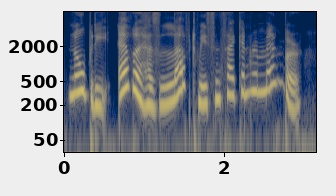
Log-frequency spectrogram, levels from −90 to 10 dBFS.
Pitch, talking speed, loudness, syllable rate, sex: 290 Hz, 170 wpm, -18 LUFS, 5.8 syllables/s, female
